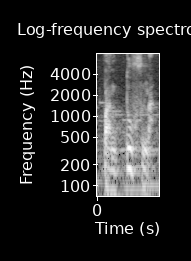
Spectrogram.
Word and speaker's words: pantuflas: oficio usted por ejemplo que no se dice pant un flan se dice pantuflas otras frases completas están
